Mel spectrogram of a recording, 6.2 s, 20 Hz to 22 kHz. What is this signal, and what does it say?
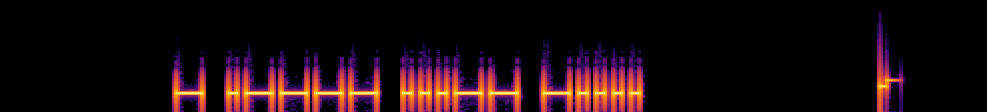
Morse code, heard as a keyed tone, about 22 wpm, 700 Hz. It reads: T136
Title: Numbers - Contest Style - 4-Digit 22wpm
